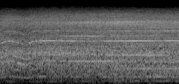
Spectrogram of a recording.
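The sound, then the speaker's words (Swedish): Floor sanding machine working on the floor of a large dining and dance hall, a continuous, loud, high-pitched grinding whine that holds steady throughout. “Golvet i den stora matsalen och danssalen slipas och får ny lyster.”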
